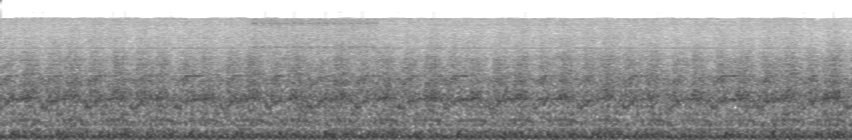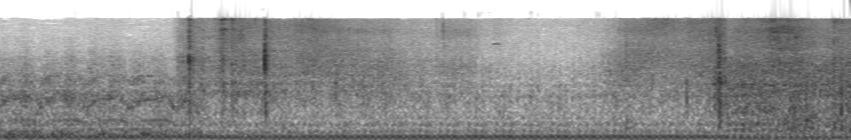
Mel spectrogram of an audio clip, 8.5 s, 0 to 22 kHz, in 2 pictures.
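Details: Fiat 126 cold start attempt after sitting since 18 October: starter churns steadily for several seconds but engine never catches, crank no start; owner suspects spark plugs or ignition coil, unconfirmed.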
